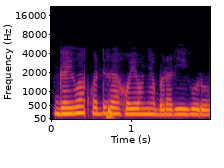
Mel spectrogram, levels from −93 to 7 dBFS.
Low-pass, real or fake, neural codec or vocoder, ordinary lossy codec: 7.2 kHz; fake; vocoder, 22.05 kHz, 80 mel bands, Vocos; none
